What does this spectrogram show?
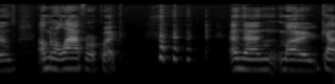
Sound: laughing

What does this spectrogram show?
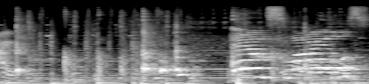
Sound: ping pong balls bounce

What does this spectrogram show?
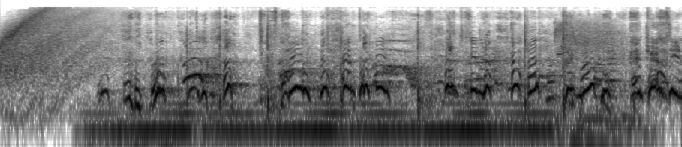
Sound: sounds of general distress

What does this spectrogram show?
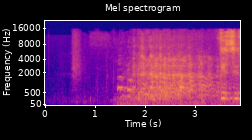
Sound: audience laughs

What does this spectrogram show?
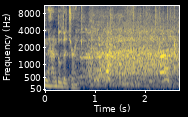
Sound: audience laughs

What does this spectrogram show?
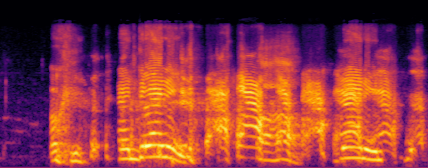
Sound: laughs

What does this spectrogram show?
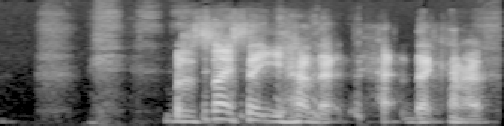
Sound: laughing

